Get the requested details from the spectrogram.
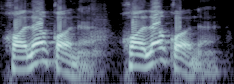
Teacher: Bunyinya ke dalam. Tebal. Pangkal lidah terangkat. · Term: Qalqalah sughra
